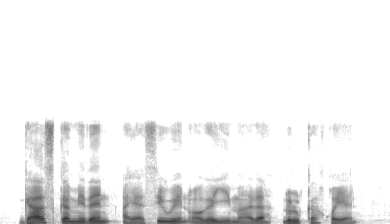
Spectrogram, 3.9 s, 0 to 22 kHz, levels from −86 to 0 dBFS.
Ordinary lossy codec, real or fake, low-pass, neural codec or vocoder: Opus, 64 kbps; real; 9.9 kHz; none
